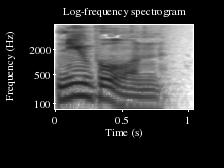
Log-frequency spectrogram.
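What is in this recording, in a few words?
"newborn", British English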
